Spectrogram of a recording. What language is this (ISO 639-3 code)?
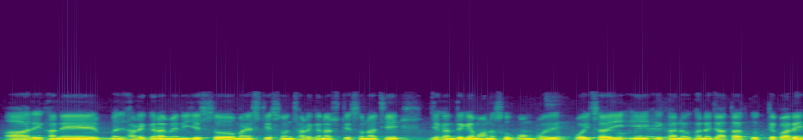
ben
